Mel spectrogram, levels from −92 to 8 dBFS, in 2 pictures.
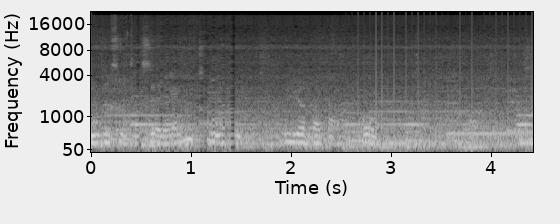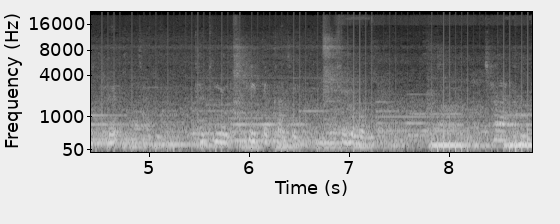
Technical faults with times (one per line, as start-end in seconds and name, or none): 0.45-1.45 repeated packet loss (robotic sound)
2.54-8.78 periodic USB or driver dropouts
